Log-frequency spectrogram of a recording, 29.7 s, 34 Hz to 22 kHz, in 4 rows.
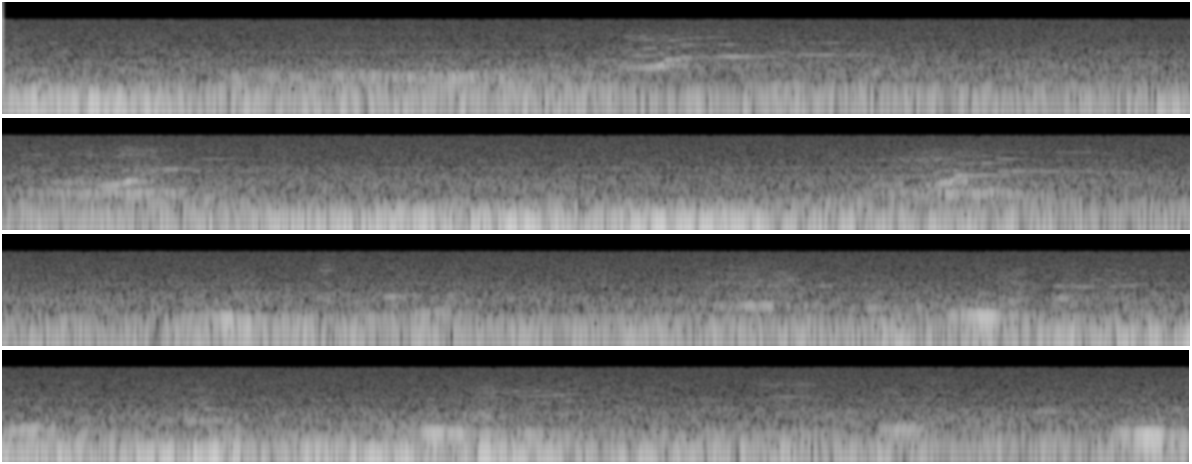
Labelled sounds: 3.9	5.2	humpback whale, 0.80 to 2.8 kHz
8.3	8.9	humpback whale, 0.99 to 2.1 kHz
13.3	14.0	humpback whale, 0.80 to 2.5 kHz
15.0	15.3	humpback whale, 2.9 to 3.0 kHz
21.4	22.0	humpback whale, 0.99 to 1.7 kHz
25.4	25.9	humpback whale, 1.5 to 2.1 kHz
27.0	27.3	humpback whale, 1.4 to 3.0 kHz

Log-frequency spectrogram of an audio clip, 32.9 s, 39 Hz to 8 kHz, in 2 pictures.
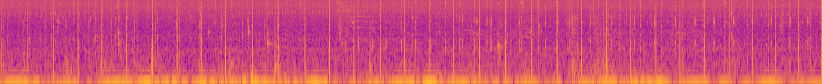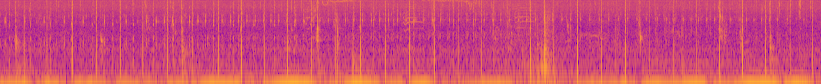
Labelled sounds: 7.0	7.5	killer whale, southern Alaska resident, 0.57 to 6.0 kHz
8.9	9.6	killer whale, southern Alaska resident, 0.75 to 2.6 kHz
10.3	10.8	killer whale, southern Alaska resident, 0.41 to 1.6 kHz
24.5	25.1	killer whale, southern Alaska resident, 0.93 to 6.0 kHz
26.8	27.2	killer whale, southern Alaska resident, 0.98 to 8.0 kHz
27.8	28.7	killer whale, southern Alaska resident, 0.49 to 1.2 kHz

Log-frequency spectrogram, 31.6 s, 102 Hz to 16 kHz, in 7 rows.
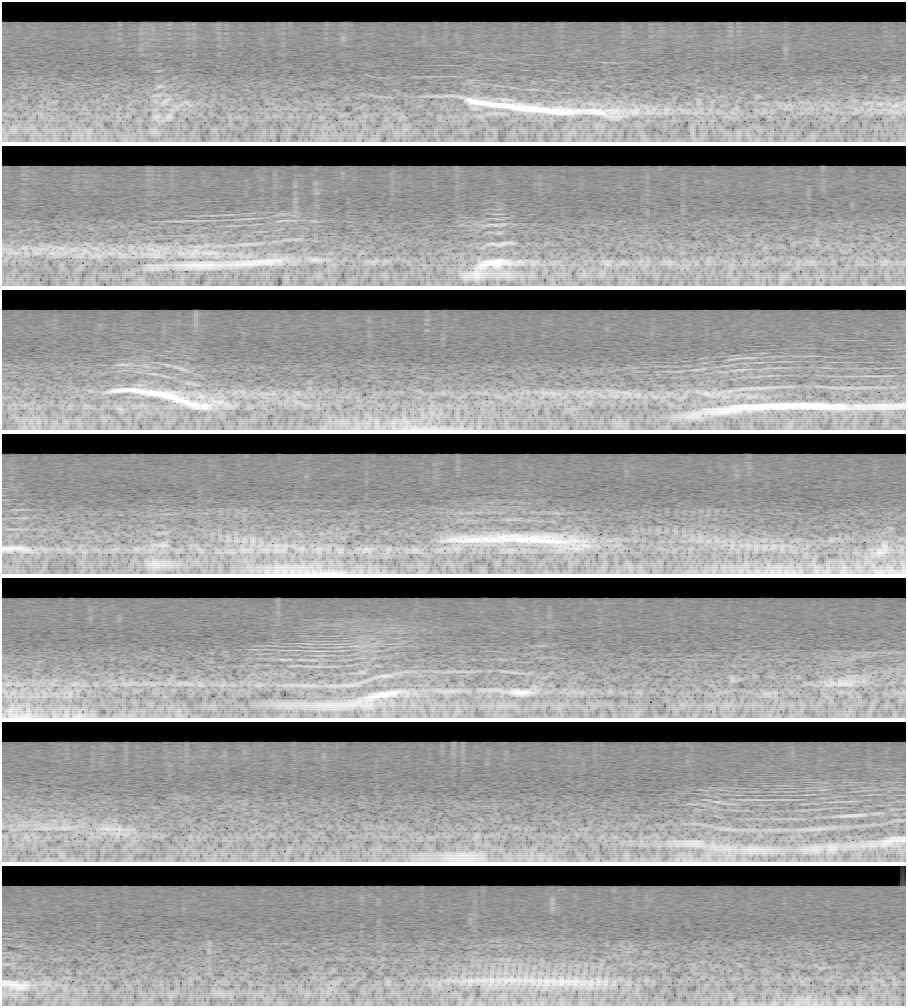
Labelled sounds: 2.1	3.2	humpback whale, 0.78 to 1.9 kHz
5.3	7.2	humpback whale, 0.84 to 1.5 kHz
12.5	13.2	humpback whale, 0.97 to 1.6 kHz
19.2	19.9	humpback whale, 0.94 to 1.7 kHz
22.4	22.6	humpback whale, 0.91 to 1.1 kHz
25.9	26.8	humpback whale, 0.91 to 1.6 kHz

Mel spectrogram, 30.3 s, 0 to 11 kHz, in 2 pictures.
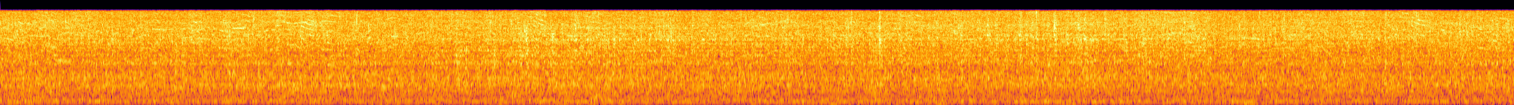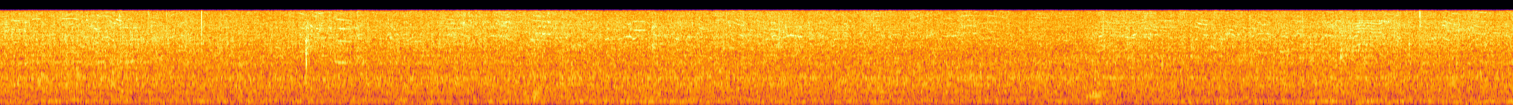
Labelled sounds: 2.8	3.1	Pacific white-sided dolphin, 5.1 to 5.4 kHz
27.6	29.0	Pacific white-sided dolphin, 1.9 to 5.2 kHz

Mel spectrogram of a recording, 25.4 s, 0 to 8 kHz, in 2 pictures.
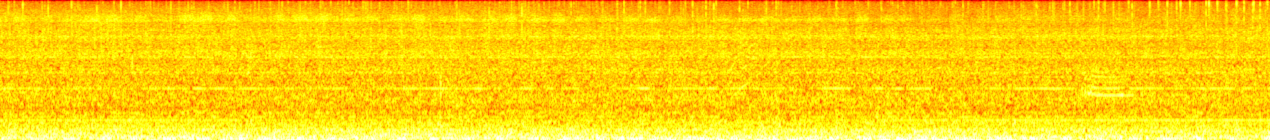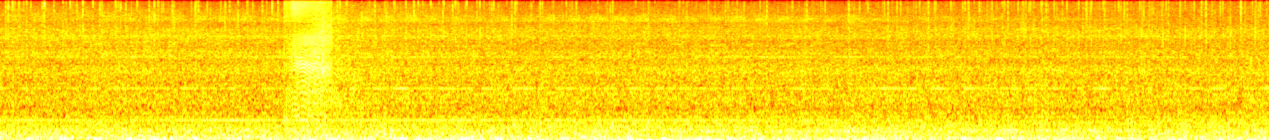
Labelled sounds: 10.8	11.3	killer whale, southern resident, 0.94 to 1.1 kHz

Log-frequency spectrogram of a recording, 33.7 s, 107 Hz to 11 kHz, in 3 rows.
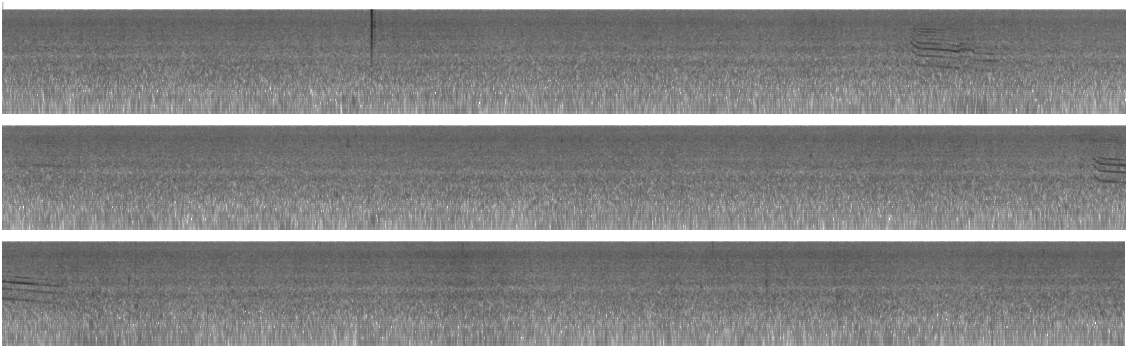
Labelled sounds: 9.1	10.0	killer whale, Bigg's (transient), 0.91 to 3.8 kHz
22.1	23.1	killer whale, Bigg's (transient), 0.78 to 2.2 kHz

